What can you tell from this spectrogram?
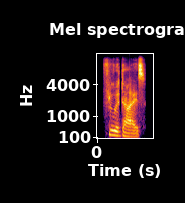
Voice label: "fluidize", Indian

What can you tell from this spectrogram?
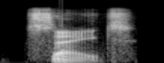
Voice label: "sate", British

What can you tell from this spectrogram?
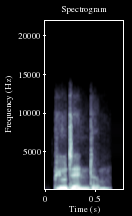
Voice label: "pudendum", Indian; Dictionary

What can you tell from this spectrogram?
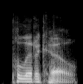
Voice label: "politico", American

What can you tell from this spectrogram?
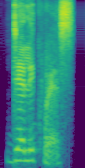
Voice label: "deliquesce", Indian

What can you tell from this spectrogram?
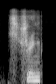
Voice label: "string", Indian

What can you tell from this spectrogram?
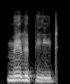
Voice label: "millepede", Indian

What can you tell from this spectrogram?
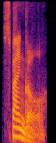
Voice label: "spangle", British

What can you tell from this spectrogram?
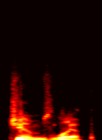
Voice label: "gymslip", American

